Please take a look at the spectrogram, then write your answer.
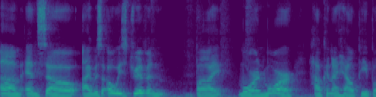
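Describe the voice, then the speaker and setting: In a room with audible echo, a woman with a very deep, low pitch speaks at a fairly slow pace in a monotone, flat way. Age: 60s. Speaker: body therapist. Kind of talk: interview. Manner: halting.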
